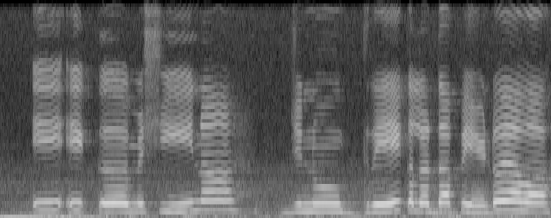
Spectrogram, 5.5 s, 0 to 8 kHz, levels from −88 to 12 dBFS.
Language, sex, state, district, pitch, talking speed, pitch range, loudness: Punjabi, female, Punjab, Kapurthala, 295 Hz, 120 wpm, 290-315 Hz, -12 LUFS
